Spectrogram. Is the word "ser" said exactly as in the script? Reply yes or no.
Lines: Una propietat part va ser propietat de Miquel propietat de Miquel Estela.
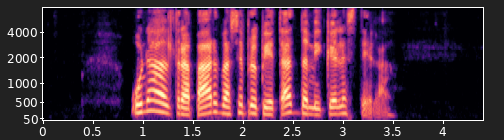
yes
